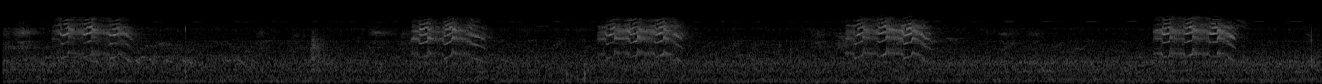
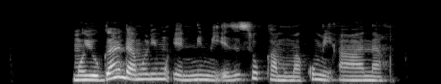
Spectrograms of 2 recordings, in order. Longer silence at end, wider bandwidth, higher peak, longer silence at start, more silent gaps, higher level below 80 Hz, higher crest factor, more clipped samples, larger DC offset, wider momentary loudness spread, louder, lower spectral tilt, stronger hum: second, 0 s vs 0.55 s; first, 13 kHz vs 7.8 kHz; second, -24 dBFS vs -2 dBFS; second, 0 s vs 0.75 s; neither; second, -74 dBFS vs -58 dBFS; about the same, 20 dB vs 16 dB; neither; neither; first, 15 LU vs 9 LU; second, -42 LUFS vs -17 LUFS; second, 0 dB/octave vs -5 dB/octave; neither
